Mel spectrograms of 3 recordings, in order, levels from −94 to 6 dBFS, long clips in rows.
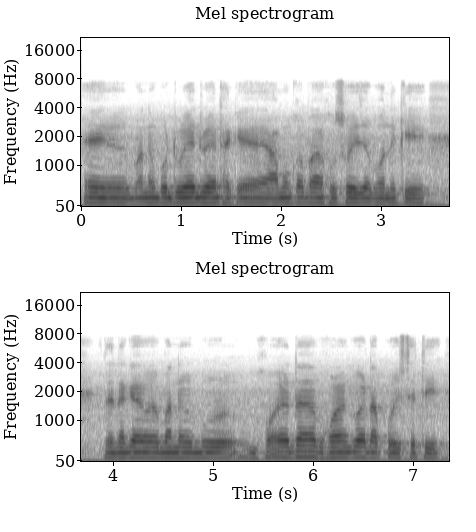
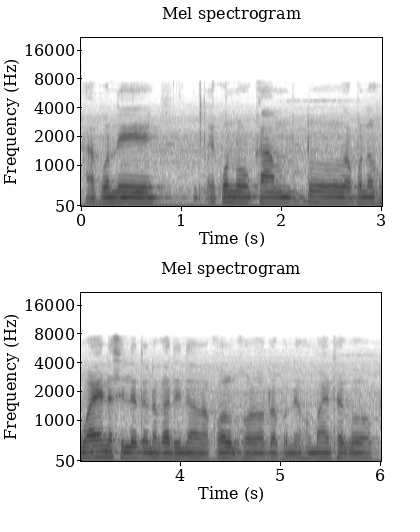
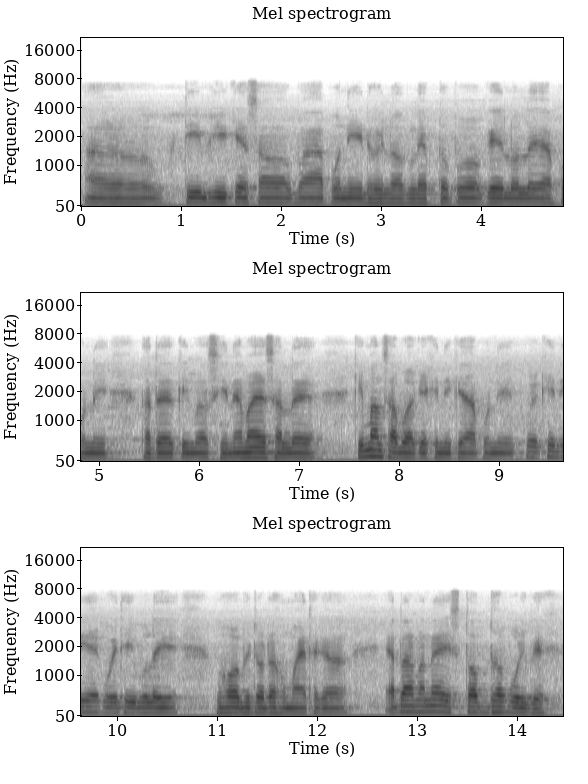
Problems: background sounds at intervals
